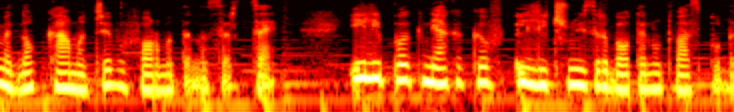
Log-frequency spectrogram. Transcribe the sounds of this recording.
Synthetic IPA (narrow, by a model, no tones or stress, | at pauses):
mɛd̪nɔkamət͡ʃɛvəfːɔɾmət̪ə̰nɐ̰sə̰ɾt̪sɛ̰ | ilipəknʲakəkəflit͡ʃnoizɾɐbɔt̪ɛnot̪ːvaspod̪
